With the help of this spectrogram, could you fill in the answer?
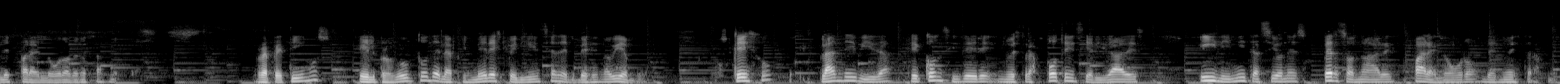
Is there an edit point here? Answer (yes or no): no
